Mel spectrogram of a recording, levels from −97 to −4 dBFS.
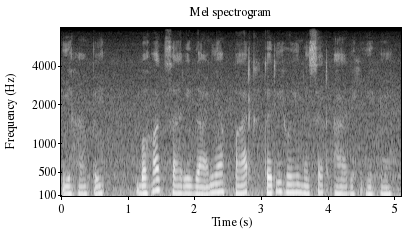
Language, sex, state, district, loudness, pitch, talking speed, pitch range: Hindi, male, Gujarat, Valsad, -16 LUFS, 130 Hz, 140 wpm, 125-145 Hz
